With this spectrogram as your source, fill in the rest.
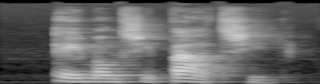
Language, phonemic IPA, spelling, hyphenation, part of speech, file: Dutch, /ˌeː.mɑn.siˈpaː.(t)si/, emancipatie, eman‧ci‧pa‧tie, noun, Nl-emancipatie.ogg
- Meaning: 1. emancipation (individual or social liberation from subordination or oppression) 2. abolition of slavery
